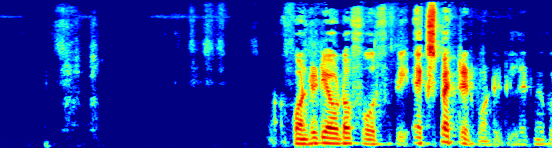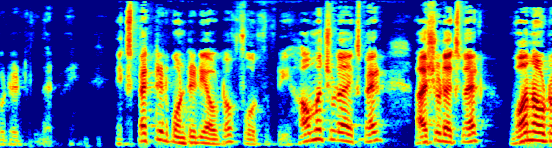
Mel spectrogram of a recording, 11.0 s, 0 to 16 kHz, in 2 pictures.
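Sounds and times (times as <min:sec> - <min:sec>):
faint scratching: 0:00.4 - 0:03.2
man speaking: 0:02.7 - 0:11.0.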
